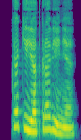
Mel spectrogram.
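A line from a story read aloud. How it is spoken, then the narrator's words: Short laugh. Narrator (Russian): хохотнула я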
